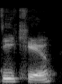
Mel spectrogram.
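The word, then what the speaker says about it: deque: for double ended queue sometimes you'll hear it pronounced DQ um I prefer deck because I like to think of it mentally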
